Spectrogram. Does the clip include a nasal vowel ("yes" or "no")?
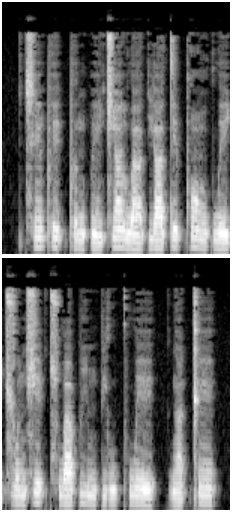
yes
